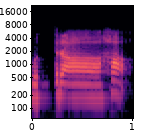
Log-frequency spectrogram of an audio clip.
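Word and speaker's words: ಪುತ್ರಾಃ: ಪುತ್ರಾಹ ತಾ ಇದ್ರೆ ಹ ಬರುತ್ತೆ ತ ಇದ್ರೆ ತ ಇದ್ರೆ ಹ ಬರುತ್ತೆ ಇಲ್ಲಿ ತ ಇದೆಯಲ್ಲ ಹಾಗಾಗಿ ಹ ಹೇಳಬೇಕು ಪುತ್ರಾಹ ಪಿತಾಮಹ ಪುತ್ರಹ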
